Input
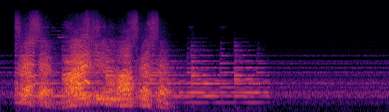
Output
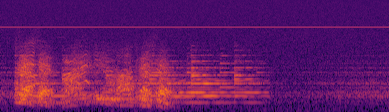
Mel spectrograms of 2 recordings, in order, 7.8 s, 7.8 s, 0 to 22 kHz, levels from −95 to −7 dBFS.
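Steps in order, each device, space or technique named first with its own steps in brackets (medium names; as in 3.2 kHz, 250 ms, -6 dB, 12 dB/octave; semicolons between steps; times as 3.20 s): medium wave at night (band-pass 160–4200 Hz; compression, threshold -33 dBFS, peak gain reduction 9 dB; tremolo 0.26 Hz, depth 67%; whistle 9 kHz -58 dBFS; white noise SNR 15 dB); peaking EQ 320 Hz +3.5 dB 0.52 oct; trim +5.5 dB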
